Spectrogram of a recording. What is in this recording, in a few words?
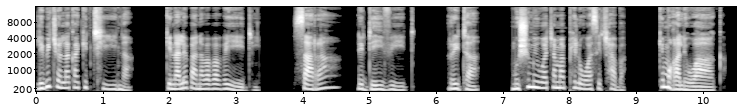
female sepedi voice over character, sotho northern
